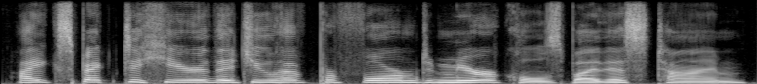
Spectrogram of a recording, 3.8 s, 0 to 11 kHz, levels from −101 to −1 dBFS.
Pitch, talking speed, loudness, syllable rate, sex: 230 Hz, 190 wpm, -16 LUFS, 4.7 syllables/s, female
